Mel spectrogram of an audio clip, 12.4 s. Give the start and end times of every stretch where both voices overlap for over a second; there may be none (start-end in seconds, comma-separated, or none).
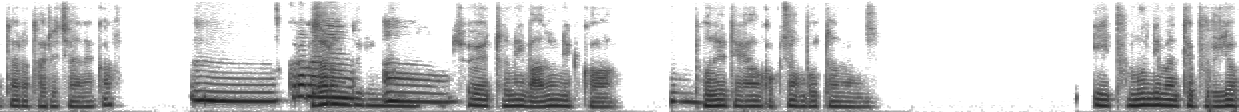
3.0-4.5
